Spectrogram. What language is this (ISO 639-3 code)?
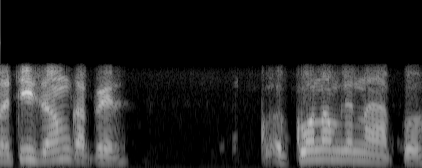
hin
